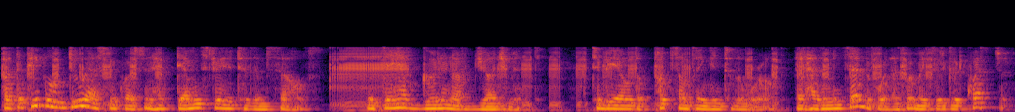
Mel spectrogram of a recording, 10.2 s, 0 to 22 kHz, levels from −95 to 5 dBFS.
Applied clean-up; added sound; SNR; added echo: none; Screech; 15 dB; reverberation time 0.4 s.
